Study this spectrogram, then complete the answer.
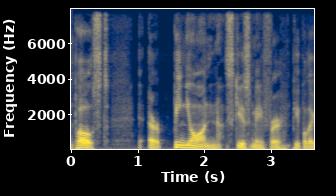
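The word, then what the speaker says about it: Piñon: So here's a New Mexico post right here from the Pinon Post, or Pinon, excuse me, for people that got mad.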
